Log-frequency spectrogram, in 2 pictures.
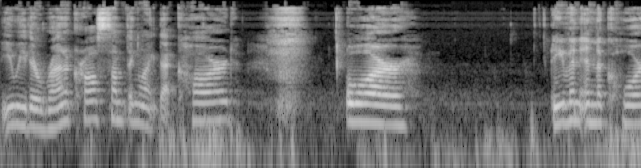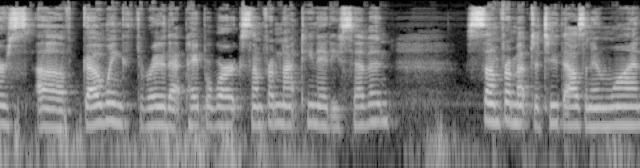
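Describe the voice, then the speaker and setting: A woman's voice: medium pitch, a little hiss or hum. A woman, talking earnestly and chattily to camera in a casual vlog. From Georgia, USA. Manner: earnest, chatty, emotional at times. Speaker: professional organizer vlogger.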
